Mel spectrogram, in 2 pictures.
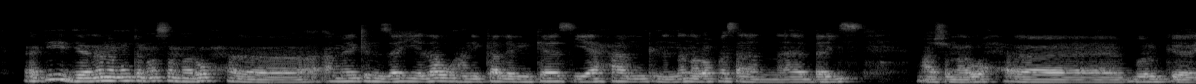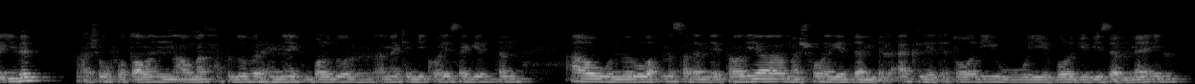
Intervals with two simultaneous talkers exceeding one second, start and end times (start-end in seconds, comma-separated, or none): none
